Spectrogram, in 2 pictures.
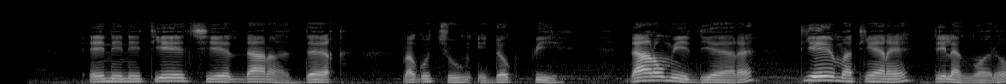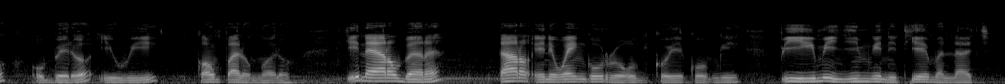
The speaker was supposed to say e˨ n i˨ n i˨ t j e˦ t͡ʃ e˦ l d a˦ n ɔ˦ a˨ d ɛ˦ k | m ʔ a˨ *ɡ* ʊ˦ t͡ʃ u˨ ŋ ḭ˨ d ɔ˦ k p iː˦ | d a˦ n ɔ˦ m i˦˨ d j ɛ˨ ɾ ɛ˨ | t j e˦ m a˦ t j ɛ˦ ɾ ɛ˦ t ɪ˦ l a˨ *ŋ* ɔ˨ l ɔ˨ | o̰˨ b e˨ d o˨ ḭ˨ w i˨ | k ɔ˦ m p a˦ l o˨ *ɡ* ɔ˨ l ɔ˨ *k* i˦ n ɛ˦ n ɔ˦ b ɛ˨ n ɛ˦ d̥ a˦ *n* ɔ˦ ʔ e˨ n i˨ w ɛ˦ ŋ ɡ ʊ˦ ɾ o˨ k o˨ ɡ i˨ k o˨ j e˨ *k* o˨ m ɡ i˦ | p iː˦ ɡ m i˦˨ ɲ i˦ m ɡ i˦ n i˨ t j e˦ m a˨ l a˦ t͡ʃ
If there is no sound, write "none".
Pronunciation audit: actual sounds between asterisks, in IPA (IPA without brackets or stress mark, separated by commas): ɡ, ŋ, ŋ, k, n, k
